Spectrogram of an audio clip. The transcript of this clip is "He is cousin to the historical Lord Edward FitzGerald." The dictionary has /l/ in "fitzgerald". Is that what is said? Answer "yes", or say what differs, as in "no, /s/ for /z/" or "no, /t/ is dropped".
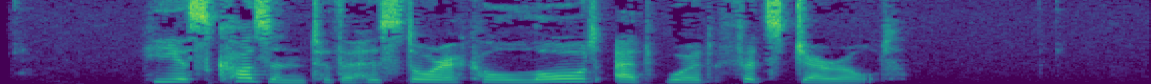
yes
